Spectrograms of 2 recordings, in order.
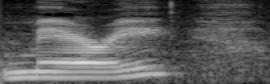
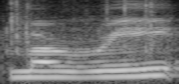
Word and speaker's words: Marie: package are Marie and some people call it Mary but it's in America I pronounce it as Marie Antoinette some tags various tags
